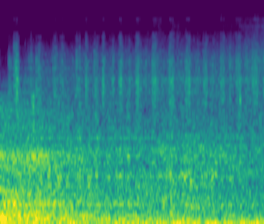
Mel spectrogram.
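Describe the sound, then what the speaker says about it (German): A train in the video game Voidtrain rolls past with a steady rumbling roar and a faint rhythmic clatter, holding fairly constant at low volume with no voices. "Jupp. Zug ist durch."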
